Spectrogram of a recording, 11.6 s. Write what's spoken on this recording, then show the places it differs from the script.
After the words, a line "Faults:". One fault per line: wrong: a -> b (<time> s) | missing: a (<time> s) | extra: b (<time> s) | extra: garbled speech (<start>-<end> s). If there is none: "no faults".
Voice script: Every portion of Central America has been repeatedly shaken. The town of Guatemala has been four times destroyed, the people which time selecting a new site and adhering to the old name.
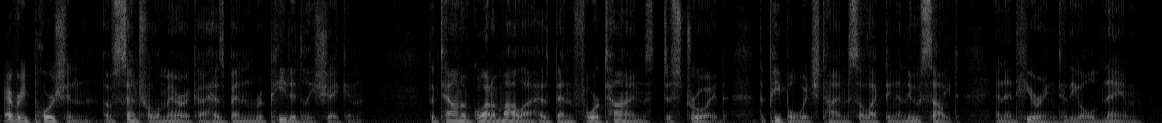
Every portion of Central America has been repeatedly shaken. The town of Guatemala has been four times destroyed, the people which time selecting a new site and adhering to the old name.
Faults:
no faults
